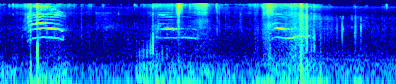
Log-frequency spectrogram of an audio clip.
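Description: Kitten meowing: three short, faint, high-pitched meows about two seconds apart.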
